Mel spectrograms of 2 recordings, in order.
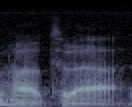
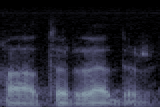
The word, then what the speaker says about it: hatıra: hemen burada dokundur ereyim hatıra değil o kelimenin telaffuzu hatıradır sonundaki a kısadır herkes bunu bile bile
